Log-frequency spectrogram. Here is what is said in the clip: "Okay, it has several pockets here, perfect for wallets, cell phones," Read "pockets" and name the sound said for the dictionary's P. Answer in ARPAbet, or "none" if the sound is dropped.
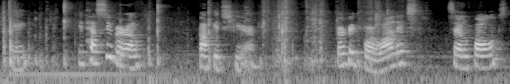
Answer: B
